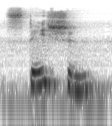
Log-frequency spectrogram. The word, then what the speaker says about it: station: When we speak the word station, the stress is on the first syllable, stay.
